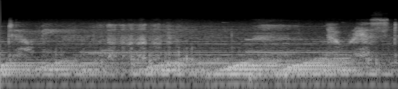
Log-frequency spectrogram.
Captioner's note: lady haloran gasps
